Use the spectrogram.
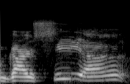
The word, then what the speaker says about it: Garcia: So Garcia, right, is this syllable. Kind of like Sophia and Maria, right? It would be that long E there, just like you did beautifully.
